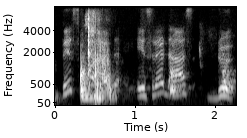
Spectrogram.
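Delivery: de said with a clear French vowel; de, loud and slow; French de demo. Shown as a demonstration. Teacher drills de, loud and slow. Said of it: "not do".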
